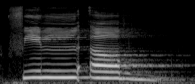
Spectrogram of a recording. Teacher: huruf ro sukun disebut dengan ro yang dibaca secara tafkhim sebab sebelumnya didahului baris fathah maka dibacanya tebal filard huruf dad harus tetap terbaca ya fil ARD tapi jangan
